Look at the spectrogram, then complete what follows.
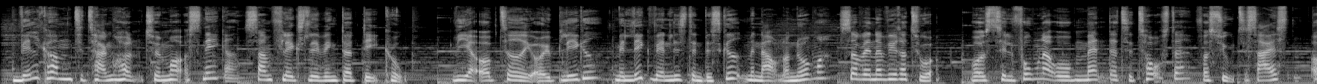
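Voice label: Danish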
